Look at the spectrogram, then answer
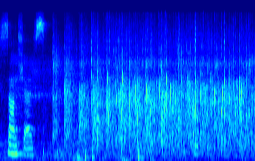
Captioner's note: audience applauding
